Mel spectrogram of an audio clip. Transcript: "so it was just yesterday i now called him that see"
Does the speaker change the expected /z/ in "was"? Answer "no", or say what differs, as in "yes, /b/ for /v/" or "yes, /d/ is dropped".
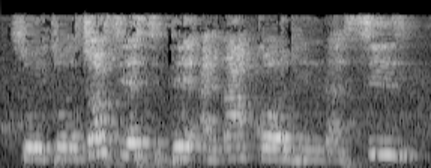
no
